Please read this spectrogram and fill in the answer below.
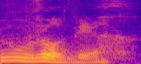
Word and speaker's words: would have: 원래 발음이 우럽이야.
